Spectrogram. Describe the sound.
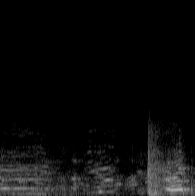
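A door in a run-down rented house is shut with a single sharp thud partway through, heard under continuous talk.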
